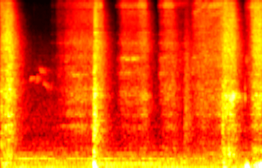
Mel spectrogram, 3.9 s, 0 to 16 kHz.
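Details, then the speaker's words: Foxbody Mustang ('79 pace car) sunroof front drain hole blown out with an air gun: sharp bursts of hissing air pass cleanly with no gurgling or choking; drain clear. "Just give it a light blow. Well, it sounds clear, so that's good."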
